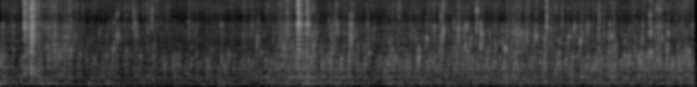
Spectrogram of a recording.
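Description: A shrimp curry with pumpkin, potato and drumsticks simmers in a pan, giving a steady, close bubbling and sizzling hiss that runs throughout with a brief louder clink near the middle.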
